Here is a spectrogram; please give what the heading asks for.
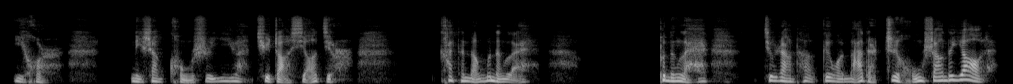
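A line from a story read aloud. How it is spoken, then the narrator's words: Weak faint voice. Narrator (Chinese): 关敬贤声音微弱的对小吴说着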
